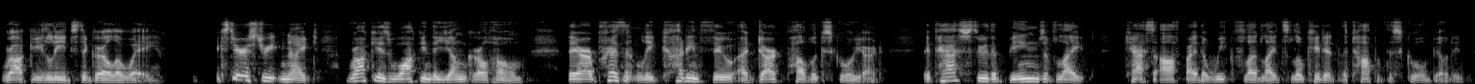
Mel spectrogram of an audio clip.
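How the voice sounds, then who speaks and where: A man's voice: mid-range voice, expressive, moderate pace, fairly bright tone, no echo. A man reading stage directions as scripted narration at a table read.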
